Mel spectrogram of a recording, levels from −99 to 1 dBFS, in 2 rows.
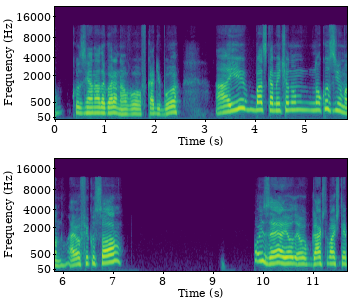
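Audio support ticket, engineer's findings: No audio fault found in this speech clip; nothing to report for the ticket.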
